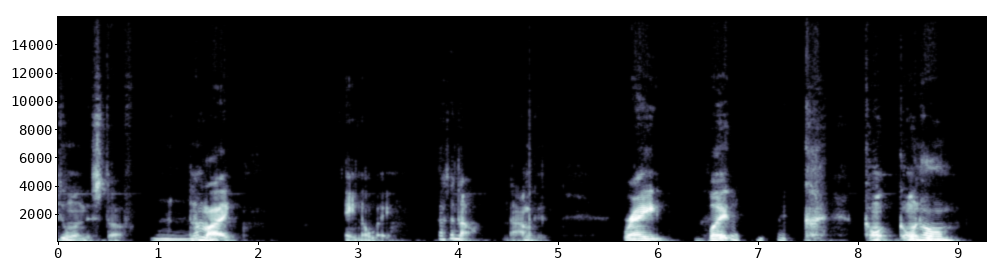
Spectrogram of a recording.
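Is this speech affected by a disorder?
Yes: stutter; bad stutter since age 3, childhood speech therapy did not help; stutters less after about 2.5 years of daily self-retraining of speaking style and rate; stutters more when excited, angry, happy or anxious, and when speaking fast; here repeated words, blocks.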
